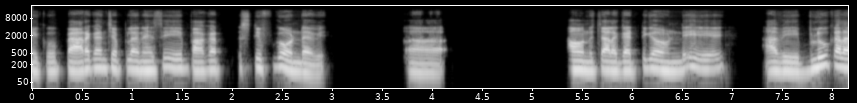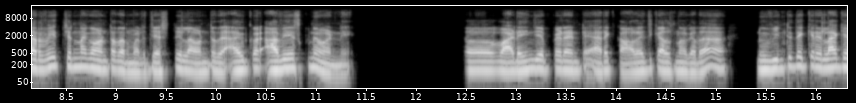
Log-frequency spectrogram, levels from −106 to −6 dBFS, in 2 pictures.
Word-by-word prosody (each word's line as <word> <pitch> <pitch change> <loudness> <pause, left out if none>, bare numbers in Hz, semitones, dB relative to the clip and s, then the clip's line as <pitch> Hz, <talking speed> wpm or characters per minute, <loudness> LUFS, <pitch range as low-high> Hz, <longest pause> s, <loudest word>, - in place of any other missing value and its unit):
మీకు 125 +1 -5 0.2
'పారగాన్' 150 +5 +5
చెప్పులు 145 0 0
అనేసి 130 +5 -1 0.2
బాగా 130 +2 +4 0.3
స్టిఫ్‌గా 165 +3 -2
ఉండేవి. 110 -5 -1 0.9
ఆహ్, 110 -1 -2 1.3
అవును. 135 -2 +5
చాలా 130 -1 +7
గట్టిగా 145 +4 +1
ఉండి. 140 +8 -2 0.8
అవి 125 0 +1 0.2
బ్లూ 175 +5 +5
కలర్‌వి 160 -2 +6
చిన్నగా 170 -2 0
ఉంటదనమాట. 130 -6 -3
జస్ట్ 120 +2 -5
ఇలా 125 -2 0
ఉంటది. 120 0 -3
అవి 130 +1 +2
కొ 155 - 0 0.2
అవి 135 - +4
వేసుకునేవాడిని. 140 - -4 1.2
సో, 135 - -3 0.3
వాాడేం 125 +2 +2
జెప్పాడంటే, 135 -3 -2
"అరే 130 - -2
కాలేజీకెళ్తున్నావు 125 +1 -3
కదా! 125 +3 0 0.5
నువ్వు 140 0 -1
ఇంటి 150 +4 -8
దగ్గర 185 0 -3
ఇలాగే 165 +2 +3
135 Hz, 125 wpm, -23 LUFS, 125-155 Hz, 1.3 s, చాలా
